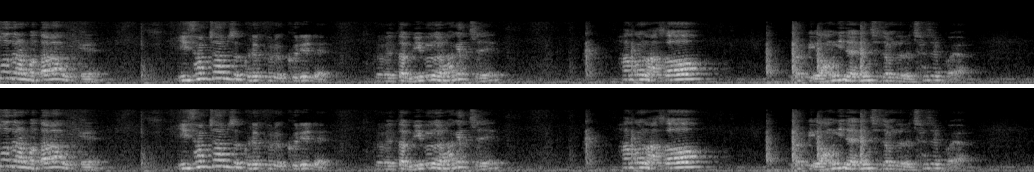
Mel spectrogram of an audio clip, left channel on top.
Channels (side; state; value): both; identical; correlation 1.00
